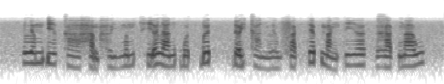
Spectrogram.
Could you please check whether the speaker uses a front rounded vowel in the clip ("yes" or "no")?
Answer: no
